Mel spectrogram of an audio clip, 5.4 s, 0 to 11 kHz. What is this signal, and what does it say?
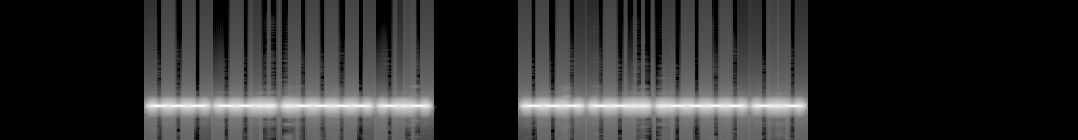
Morse code, heard as a keyed tone, about 51 wpm, 700 Hz. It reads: OZ1K OZ1K
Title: DXCC-100 Call Signs - 4 Characters - Repeated 2x - 50wpm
